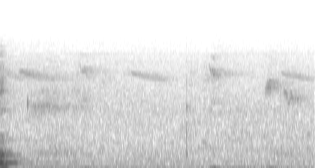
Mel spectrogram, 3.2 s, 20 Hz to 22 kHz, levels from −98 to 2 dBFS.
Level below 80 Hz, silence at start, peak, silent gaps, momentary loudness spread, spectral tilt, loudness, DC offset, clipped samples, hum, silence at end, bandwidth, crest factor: -66 dBFS; 0 s; -22 dBFS; none; 9 LU; -7 dB/octave; -55 LUFS; under 0.1%; under 0.1%; none; 0 s; 9.6 kHz; 26 dB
